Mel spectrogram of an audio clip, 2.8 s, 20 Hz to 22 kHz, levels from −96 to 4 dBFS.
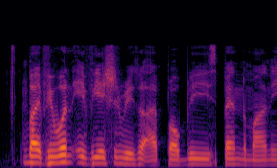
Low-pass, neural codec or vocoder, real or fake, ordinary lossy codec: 7.2 kHz; none; real; AAC, 48 kbps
